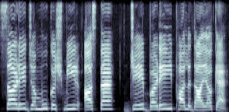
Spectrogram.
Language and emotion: Dogri, neutral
